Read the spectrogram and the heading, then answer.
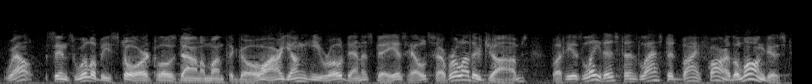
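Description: A man's voice: medium pitch, very animated, moderate pace, few pauses, slightly rough, soft background music. An American man announcing in a polished, emphatic 1940s radio style, reading scripted copy. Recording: dull vintage 1940s radio broadcast.

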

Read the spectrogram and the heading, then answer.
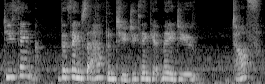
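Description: A woman interviewer asking soft, probing, sympathetic questions. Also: on the high side, moderate pace, a little hiss or hum. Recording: roomy with faint ambience.

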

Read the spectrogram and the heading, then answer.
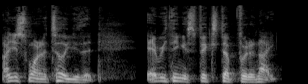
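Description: A man's voice: medium pitch, fast talker, husky. An actor playing a dim, nervous crook's henchman with uneducated gangster talk, in 1940s radio drama style. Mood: eager, apologetic.

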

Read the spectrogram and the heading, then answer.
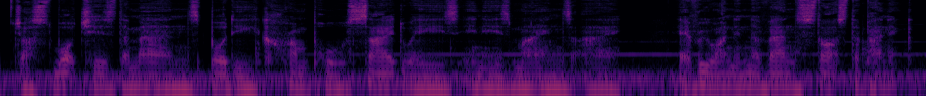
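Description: A man narrating an audio drama intensely, sometimes dropping to a hushed whisper. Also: fairly low pitch.

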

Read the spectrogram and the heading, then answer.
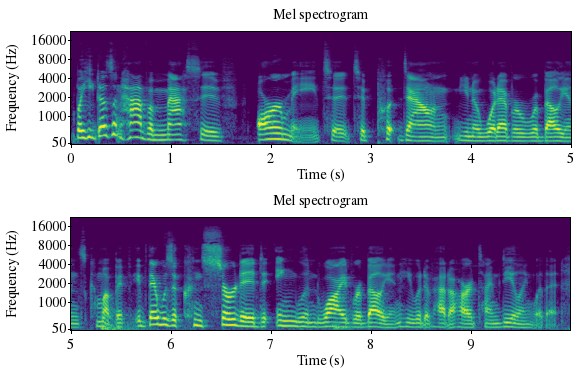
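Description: A woman's voice: low voice, expressive, moderate pace, hardly any pauses, fairly bright tone. A woman speaking as an academic guest in a conversational interview, explaining things in a hesitant, thinking-aloud way. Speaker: academic expert guest, archaeologist.

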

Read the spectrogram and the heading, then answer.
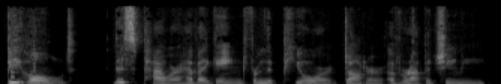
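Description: A woman's voice: a little high, steady tone, moderate pace, gravelly. A woman voicing an enraged, venomous young man in archaic, declamatory speech for a dramatic storybook reading. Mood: scornful challenge. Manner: archaic, declamatory, forceful outbursts. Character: enraged young man, venomous and scornful toward his lover.

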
